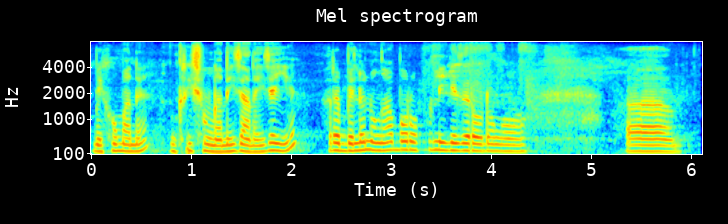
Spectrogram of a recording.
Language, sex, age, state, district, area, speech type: Bodo, female, 45-60, Assam, Udalguri, urban, spontaneous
